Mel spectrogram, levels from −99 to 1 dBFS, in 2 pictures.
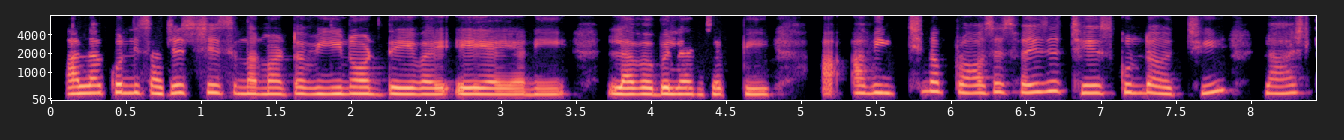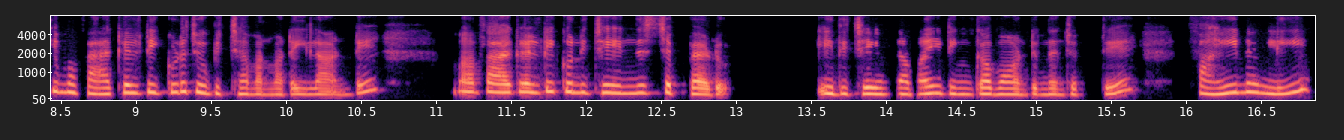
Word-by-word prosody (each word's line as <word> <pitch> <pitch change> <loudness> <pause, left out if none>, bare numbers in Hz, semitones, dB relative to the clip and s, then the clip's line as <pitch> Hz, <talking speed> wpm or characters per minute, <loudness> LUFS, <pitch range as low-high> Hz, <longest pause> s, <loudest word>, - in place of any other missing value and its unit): అలా 255 +2 +5
కొన్ని 275 -1 +3
సజెస్ట్ 255 +1 +1
చేసిందనమాట. 235 -5 0
వి 225 0 +2 0.2
నాట్ 235 -1 +4
దే 230 - +7
వై 220 0 +3 0.2
ఏఐ 220 -1 +4
అని, 210 0 -2 0.5
లవబుల్ 225 +1 +5
అని 210 -2 -3
చెప్పి, 215 0 -2 0.5
ఆహ్, - - -8
అవి 265 +1 +1
ఇచ్చిన 320 +6 -4 0.2
ప్రాసెస్ 275 +2 -1
వైజ్ 295 +3 +2 0.2
చేసుకుంటా 265 +1 0
వచ్చి, 235 +4 -6 0.4
లాస్ట్‌కి 270 +5 -3
మా 285 - +3
ఫ్యాకల్టీకి 260 +4 0
కూడా 310 +1 +1
చూపించామనమాట. 220 -4 -3
ఇలా 220 - -3
అంటే, 240 +10 -4 0.6
మా 320 - +3
ఫ్యాకల్టీ 295 +1 +3
కొన్ని 280 -2 +1
చేంజెస్ 265 -1 0
చెప్పాడు. 265 -5 +1 0.7
ఇది 235 0 -1
చేద్దమా, 225 -1 +2
ఇది 235 -2 -2
ఇంకా 220 +2 +1
బాగుంటుందని 210 0 -3
చెప్తే 205 +4 -4 0.6
ఫైనల్లీ 250 +1 +2
245 Hz, 140 wpm, -20 LUFS, 225-275 Hz, 0.7 s, దే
